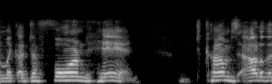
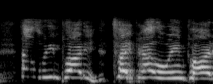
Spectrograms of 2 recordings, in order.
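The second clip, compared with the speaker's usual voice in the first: mock, very high, all-out screaming; 13 semitones higher than usual. Retelling a movie scene where a character is held down: imitating someone screaming. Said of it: "He is screaming".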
